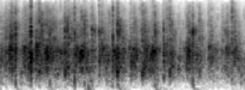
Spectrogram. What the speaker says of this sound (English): Let's have a round of applause for all the panelists.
